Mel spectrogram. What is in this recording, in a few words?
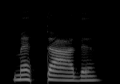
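"metade", female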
